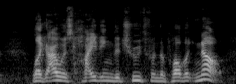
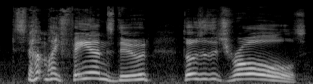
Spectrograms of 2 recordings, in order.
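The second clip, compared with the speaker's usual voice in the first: louder and higher, slow and insistent; heated slow protest; 6 semitones higher, 5 dB louder, slower than usual. Real, not acted. Rebutting John's claim that [name]'s fans attacked him, heated and slow. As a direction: hammer each word home, fed up.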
